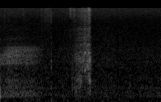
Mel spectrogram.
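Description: Near silence, with one faint, brief rustle about a second in.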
